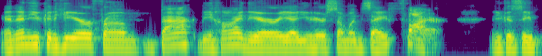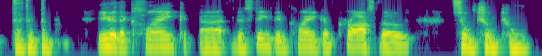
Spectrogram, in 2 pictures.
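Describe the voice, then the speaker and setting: A man's voice: medium pitch, a little slow. A man acting as game master of a tabletop role-playing game, narrating casually off the cuff and throwing in vocal sound effects. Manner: acts out sound effects and cries.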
